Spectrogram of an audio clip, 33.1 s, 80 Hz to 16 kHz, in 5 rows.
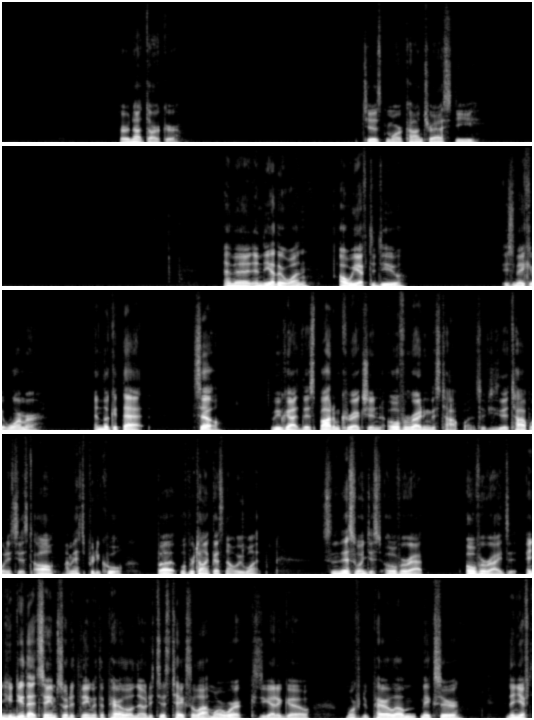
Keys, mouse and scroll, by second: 1.5 click, 3.1-4.7 scroll up 1, 4.9 click, 8.7 shift+h, 10.1 click, 17.0 click, 19.2 shift+h, 22.3-22.9 typing, 26.3 click, 28.1 right click, 30.5 click, 32.5 click.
